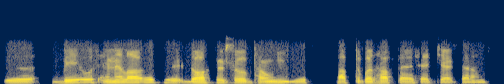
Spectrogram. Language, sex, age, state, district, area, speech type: Kashmiri, male, 30-45, Jammu and Kashmir, Kulgam, rural, conversation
